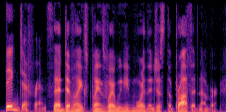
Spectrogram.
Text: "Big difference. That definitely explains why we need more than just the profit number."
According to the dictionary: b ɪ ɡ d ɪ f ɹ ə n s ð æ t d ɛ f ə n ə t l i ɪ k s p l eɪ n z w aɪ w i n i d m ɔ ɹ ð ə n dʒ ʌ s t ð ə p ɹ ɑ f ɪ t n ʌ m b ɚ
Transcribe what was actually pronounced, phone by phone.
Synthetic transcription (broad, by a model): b ɪ ɡ d ɪ f ɹ ə n s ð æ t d ɛ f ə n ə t l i ɪ k s p l eɪ n z w aɪ w i n i d m ɔ ɹ ð ə n dʒ ʌ s t ð ə p ɹ ɑ f ɪ t n ʌ m b ɚ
